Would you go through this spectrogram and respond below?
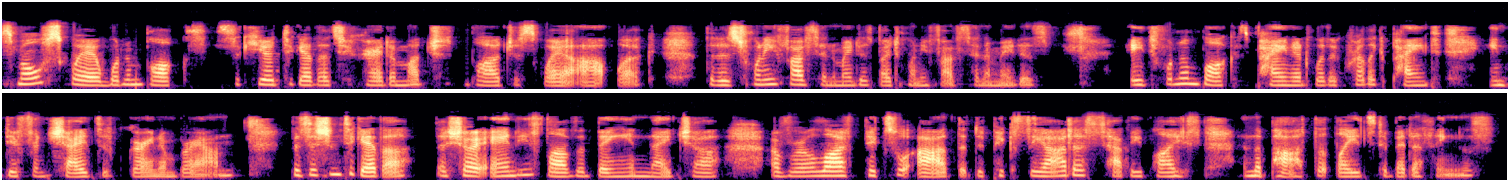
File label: Audio description - Forest Path; Living My Best Life Art Exhibition; audio description of the artwork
